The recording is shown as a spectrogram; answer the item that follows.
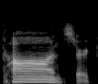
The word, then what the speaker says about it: concert: So we say concert, ka. Concert. Good. Remember, it's not o, not o.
